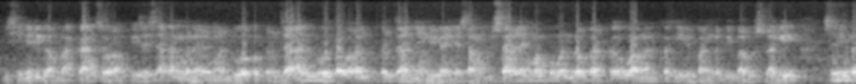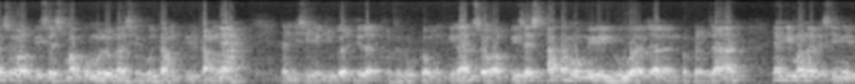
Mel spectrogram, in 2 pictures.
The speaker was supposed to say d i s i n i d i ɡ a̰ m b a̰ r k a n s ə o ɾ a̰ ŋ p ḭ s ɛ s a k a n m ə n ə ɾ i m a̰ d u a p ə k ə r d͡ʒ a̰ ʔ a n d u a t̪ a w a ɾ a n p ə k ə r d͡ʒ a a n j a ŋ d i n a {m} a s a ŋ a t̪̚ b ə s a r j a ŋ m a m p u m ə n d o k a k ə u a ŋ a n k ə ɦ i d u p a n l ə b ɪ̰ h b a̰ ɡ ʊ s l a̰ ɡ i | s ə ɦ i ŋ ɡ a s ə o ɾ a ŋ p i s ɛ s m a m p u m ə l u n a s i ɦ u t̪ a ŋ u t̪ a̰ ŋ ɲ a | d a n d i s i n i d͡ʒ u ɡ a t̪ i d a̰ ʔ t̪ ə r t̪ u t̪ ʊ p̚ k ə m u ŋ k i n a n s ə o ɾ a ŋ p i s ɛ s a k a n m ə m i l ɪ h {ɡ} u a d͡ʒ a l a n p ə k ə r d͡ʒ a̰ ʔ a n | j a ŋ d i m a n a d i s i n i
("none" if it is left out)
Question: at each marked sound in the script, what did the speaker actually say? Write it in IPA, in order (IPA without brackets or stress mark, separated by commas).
ɲ, d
